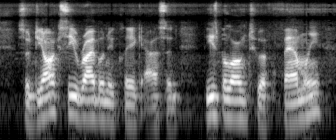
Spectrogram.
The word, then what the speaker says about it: deoxyribonucleic acid: name that's this one right here which is pronounced deoxyribonucleic acid so deoxyribonucleic acid these belong to a family of nucleic acids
